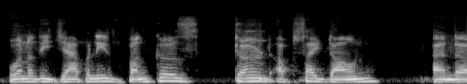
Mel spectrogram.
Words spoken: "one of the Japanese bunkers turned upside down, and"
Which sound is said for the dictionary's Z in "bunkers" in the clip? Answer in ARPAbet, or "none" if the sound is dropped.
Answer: Z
